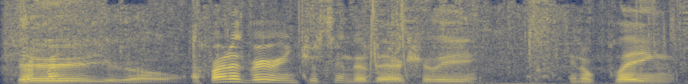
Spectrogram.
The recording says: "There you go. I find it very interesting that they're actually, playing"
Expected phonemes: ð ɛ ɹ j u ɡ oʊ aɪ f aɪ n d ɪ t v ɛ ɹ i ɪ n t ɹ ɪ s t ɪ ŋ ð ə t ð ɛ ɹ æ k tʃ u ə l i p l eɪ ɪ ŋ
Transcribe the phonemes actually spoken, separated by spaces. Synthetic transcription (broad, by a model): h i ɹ j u ɡ oʊ aɪ f aɪ n d ɪ t v ɛ ɹ i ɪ n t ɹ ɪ s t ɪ ŋ ð ə t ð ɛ ɹ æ k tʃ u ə n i p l eɪ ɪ ŋ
